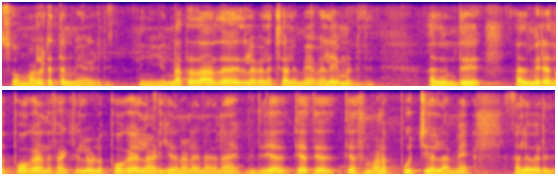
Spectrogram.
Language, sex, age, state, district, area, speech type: Tamil, male, 18-30, Tamil Nadu, Nagapattinam, rural, spontaneous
